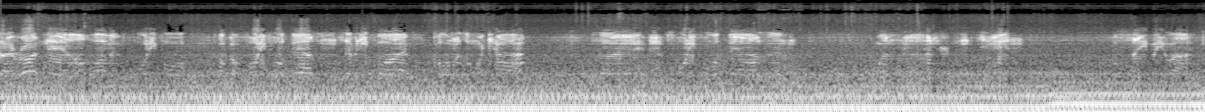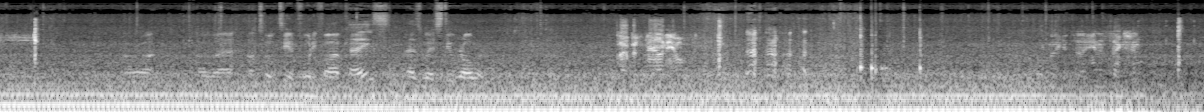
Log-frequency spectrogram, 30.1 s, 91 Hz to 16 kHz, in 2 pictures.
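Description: Nissan Patrol Y62's V8 and drivetrain droning inside the cabin while driving, a steady low hum. The drone shifts to a higher note about thirteen seconds in and changes again around nineteen seconds.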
